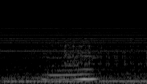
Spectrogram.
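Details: Bengal cat at a litter's birth, as kittens come into the world: one short, low, tonal mew that swells briefly and fades in about half a second, over a steady low hum.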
